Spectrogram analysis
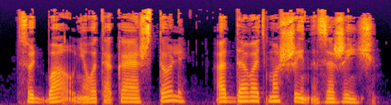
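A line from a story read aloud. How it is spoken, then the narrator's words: Quiet laugh, coughing. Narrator (Russian): Догерти тихо засмеялся, закашлялся в трубку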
